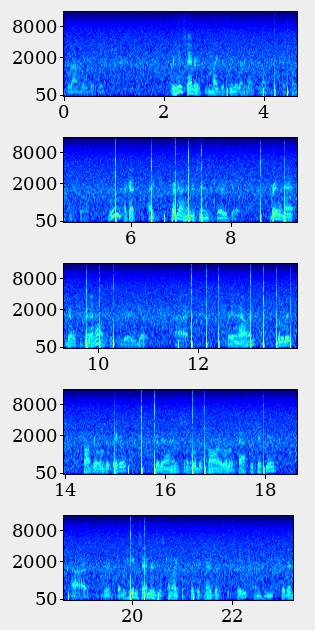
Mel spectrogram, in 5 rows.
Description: Tap code, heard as knocks on a wall, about 4 knocks a second, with speech in English. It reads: CENTRAL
